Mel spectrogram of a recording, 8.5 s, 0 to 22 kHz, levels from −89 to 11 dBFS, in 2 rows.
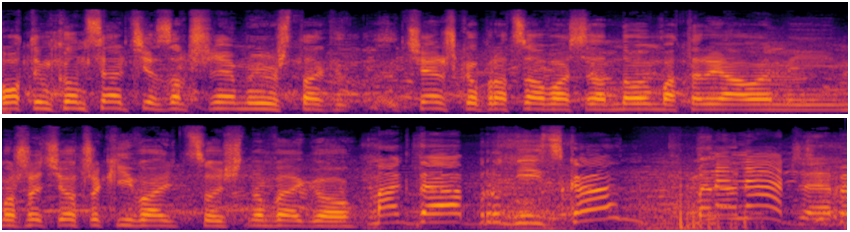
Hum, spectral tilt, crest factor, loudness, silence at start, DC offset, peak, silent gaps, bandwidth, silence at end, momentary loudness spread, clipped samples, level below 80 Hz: none; -1 dB/octave; 16 dB; -17 LUFS; 0 s; under 0.1%; -2 dBFS; none; 16 kHz; 0 s; 4 LU; under 0.1%; -54 dBFS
